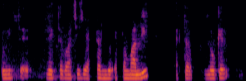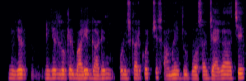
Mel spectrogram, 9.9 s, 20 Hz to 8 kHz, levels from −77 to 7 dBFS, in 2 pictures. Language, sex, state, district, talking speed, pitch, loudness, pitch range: Bengali, male, West Bengal, Jhargram, 135 wpm, 140 Hz, -28 LUFS, 135-145 Hz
